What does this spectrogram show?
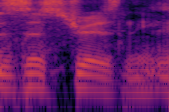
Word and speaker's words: Zastryzny: And you're going to see I never pronounce it. What do you? Zastryzny.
